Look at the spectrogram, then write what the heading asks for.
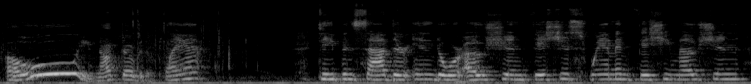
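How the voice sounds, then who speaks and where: A woman with a fairly high voice reads a children's picture book aloud. Her pitch swings widely and she takes her time over the words. The delivery is playful and dramatic, pitched at very young listeners. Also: slow pace. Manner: animated, playful, dramatic reading with gasps and exclamations; addresses young children with simple questions. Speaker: children's library storyteller.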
